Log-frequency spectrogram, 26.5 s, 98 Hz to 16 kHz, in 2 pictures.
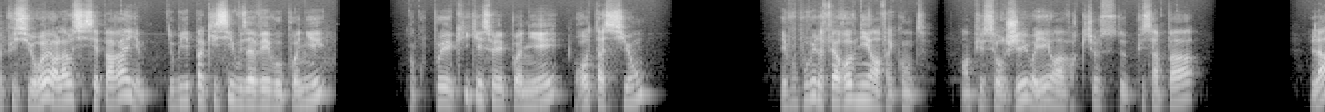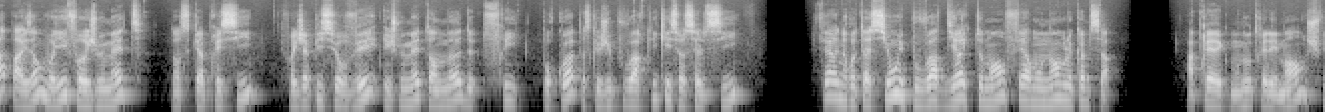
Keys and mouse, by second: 4.1-7.3 right drag, 5.5 r, 8.8 click, 9.7 g, 16.8 v, 21.4 r, 26.2 r.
